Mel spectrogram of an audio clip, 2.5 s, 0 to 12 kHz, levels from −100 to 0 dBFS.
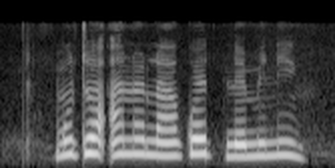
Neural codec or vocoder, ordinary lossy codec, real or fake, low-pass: none; none; real; 7.2 kHz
